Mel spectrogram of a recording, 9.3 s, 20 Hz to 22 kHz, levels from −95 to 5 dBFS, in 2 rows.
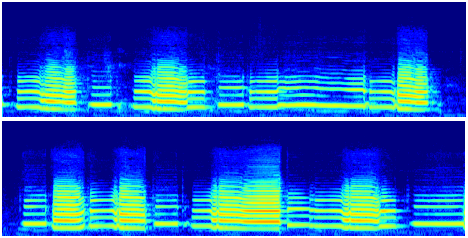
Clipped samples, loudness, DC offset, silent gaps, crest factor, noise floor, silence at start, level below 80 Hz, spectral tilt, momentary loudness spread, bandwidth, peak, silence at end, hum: under 0.1%; -29 LUFS; under 0.1%; none; 18 dB; -65 dBFS; 0 s; -78 dBFS; -5 dB/octave; 14 LU; 9 kHz; -12 dBFS; 0 s; none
